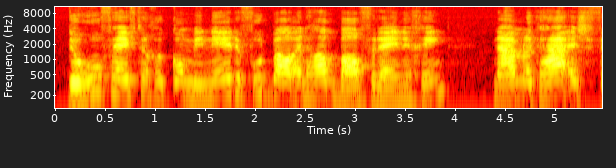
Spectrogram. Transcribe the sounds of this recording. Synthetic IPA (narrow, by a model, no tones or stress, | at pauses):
dəɦufɦejftənχəkɔmbinɪːɹdəvud̚bɑlˠɛnɦɑnd̚bɑlˠvəɾeːnəχɪŋ | naːmələkɦaːʔɛsf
